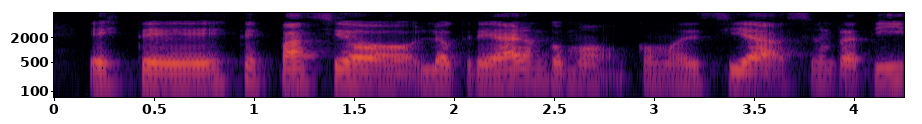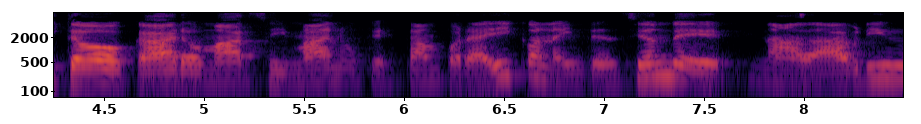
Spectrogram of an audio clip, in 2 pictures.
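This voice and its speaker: A woman's ordinary speaking voice, fairly low in pitch, at a moderate pace with hardly any pauses, fairly even intonation and big swings in loudness. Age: 40s. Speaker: sustainability consultant. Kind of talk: casual chat.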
